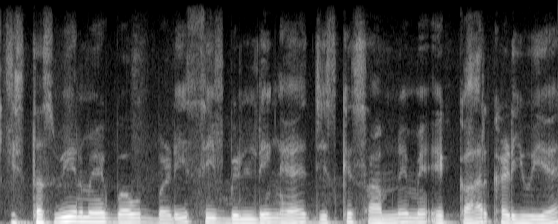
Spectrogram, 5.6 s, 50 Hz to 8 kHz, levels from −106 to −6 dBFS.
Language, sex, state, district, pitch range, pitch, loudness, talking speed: Hindi, male, Chandigarh, Chandigarh, 125-145 Hz, 135 Hz, -17 LUFS, 180 wpm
